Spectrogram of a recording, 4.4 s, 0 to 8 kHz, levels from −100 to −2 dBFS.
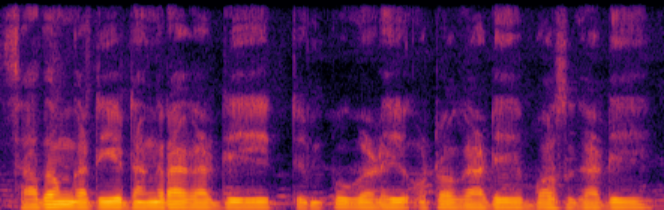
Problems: continuous background conversations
